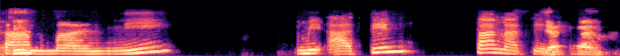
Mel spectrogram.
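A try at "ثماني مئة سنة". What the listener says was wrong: Jangan ditanwin. Mudhafun ilaih dia. Samani. Mi'ati.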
